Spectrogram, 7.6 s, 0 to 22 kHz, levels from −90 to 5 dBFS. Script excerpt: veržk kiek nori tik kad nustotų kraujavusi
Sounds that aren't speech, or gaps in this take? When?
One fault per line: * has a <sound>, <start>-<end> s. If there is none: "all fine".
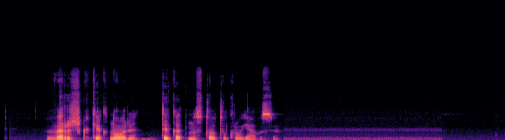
all fine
